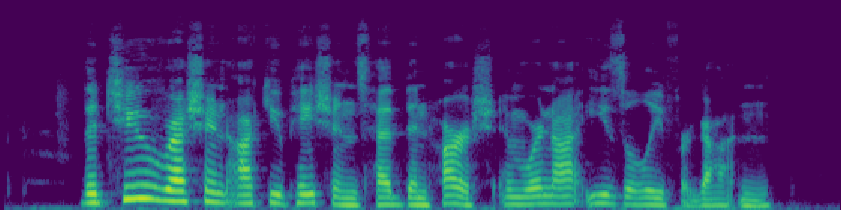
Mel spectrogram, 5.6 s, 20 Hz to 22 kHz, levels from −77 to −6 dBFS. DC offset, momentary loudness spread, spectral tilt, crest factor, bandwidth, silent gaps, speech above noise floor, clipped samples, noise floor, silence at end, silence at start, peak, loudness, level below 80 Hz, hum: under 0.1%; 11 LU; -6 dB/octave; 18 dB; 14 kHz; none; 29 dB; under 0.1%; -50 dBFS; 0.45 s; 0.55 s; -4 dBFS; -22 LUFS; -48 dBFS; none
